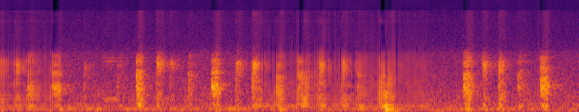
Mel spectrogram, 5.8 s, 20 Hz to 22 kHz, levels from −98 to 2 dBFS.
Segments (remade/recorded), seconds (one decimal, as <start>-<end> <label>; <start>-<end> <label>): 0.0-0.6 remade; 0.6-2.6 recorded; 2.6-4.3 remade; 4.3-5.8 recorded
